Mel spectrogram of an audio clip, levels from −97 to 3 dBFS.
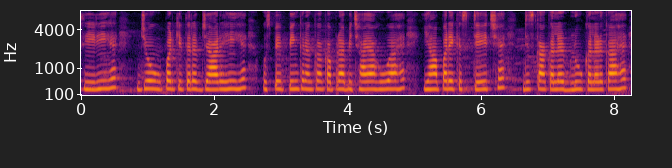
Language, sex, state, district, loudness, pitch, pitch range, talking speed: Hindi, female, Bihar, Gopalganj, -26 LUFS, 275 Hz, 265-280 Hz, 205 wpm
